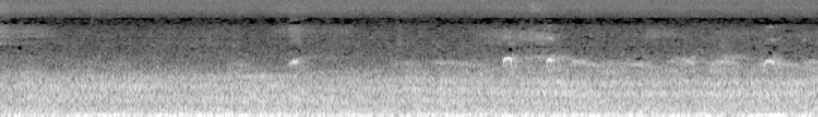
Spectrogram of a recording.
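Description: A bird calling in a run of short, high calls, once about two and a half seconds in and several more toward the end, over a steady low rumble.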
